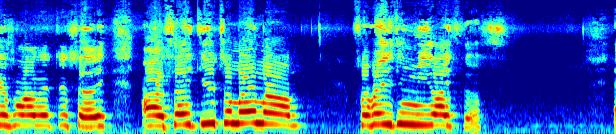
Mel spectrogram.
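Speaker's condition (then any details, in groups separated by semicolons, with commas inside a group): Cerebral palsy; wheelchair user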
